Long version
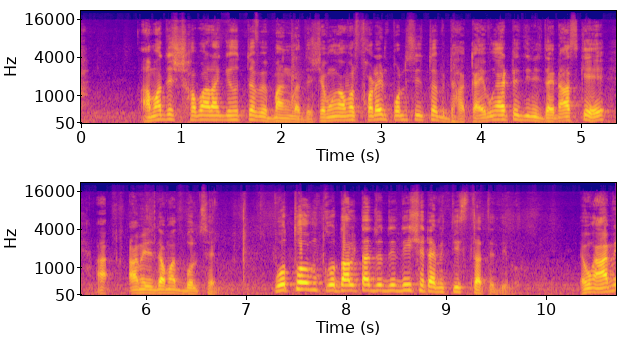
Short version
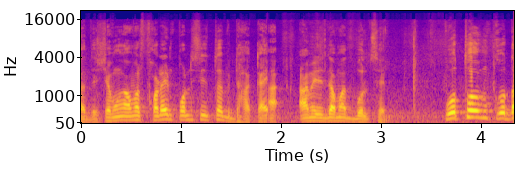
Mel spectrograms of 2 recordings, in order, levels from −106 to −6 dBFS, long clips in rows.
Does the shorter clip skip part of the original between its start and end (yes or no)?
yes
